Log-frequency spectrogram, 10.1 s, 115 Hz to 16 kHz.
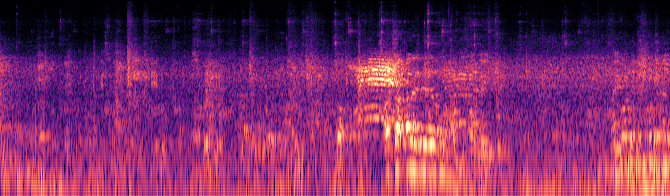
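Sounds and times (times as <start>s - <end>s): sheep bleating: 5.2s - 7.5s.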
